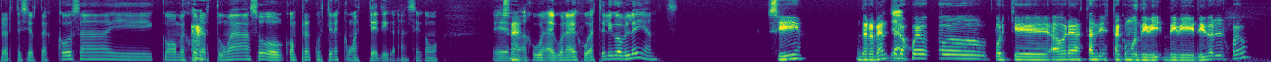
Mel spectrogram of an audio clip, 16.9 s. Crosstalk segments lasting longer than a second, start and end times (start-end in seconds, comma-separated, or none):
none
